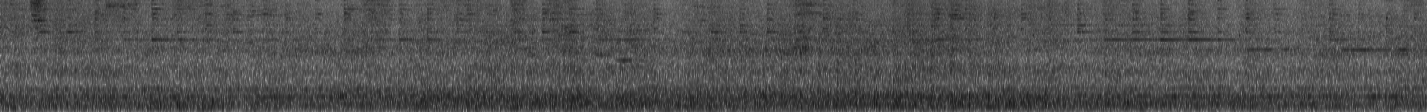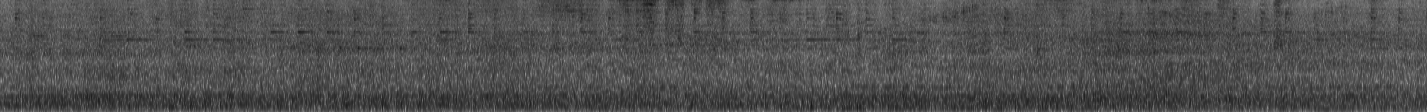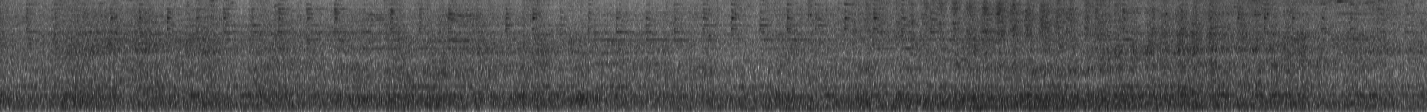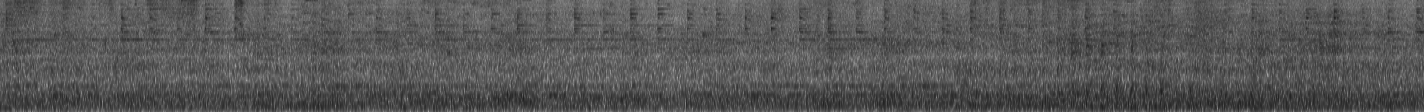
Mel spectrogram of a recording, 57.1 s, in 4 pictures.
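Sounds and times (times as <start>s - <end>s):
train wheels clattering over rail joints: 0.0s - 57.0s.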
